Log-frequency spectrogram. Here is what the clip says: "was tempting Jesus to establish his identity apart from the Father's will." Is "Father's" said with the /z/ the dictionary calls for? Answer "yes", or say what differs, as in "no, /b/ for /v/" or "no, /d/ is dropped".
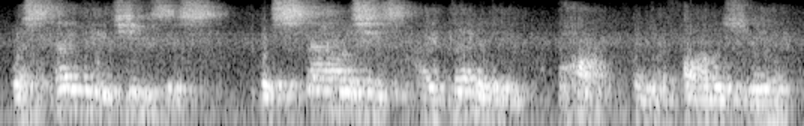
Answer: yes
